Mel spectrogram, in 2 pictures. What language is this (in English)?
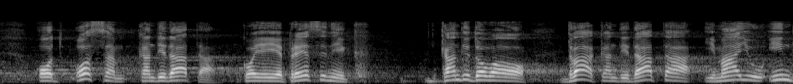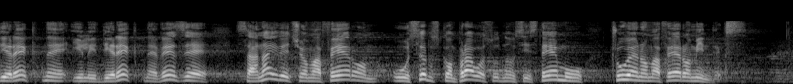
Serbian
